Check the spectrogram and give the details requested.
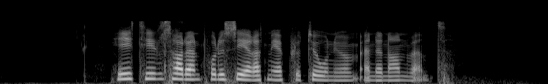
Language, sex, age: Swedish, female, 19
